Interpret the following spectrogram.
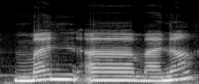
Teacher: من آمن یہاں پہ اظہار کا قاعدہ ہو رہا ہے، نون کو ظاہر کر کے پڑھیں گے.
